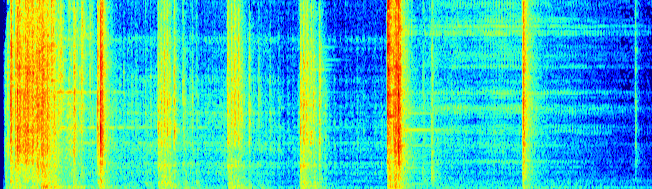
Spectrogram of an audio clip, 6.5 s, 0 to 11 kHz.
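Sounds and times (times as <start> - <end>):
slot machine lever pull: 0.1 - 1.2
mechanical slot machine reels spinning and stopping: 0.1 - 2.8.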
